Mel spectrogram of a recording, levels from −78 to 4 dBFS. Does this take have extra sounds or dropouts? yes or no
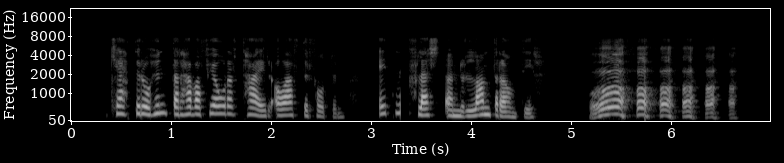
yes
